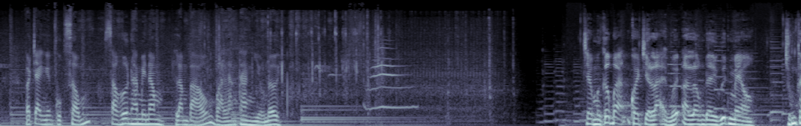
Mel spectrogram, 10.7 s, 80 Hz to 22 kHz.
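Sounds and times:
speech: 0:00.3 - 0:04.2, 0:07.8 - 0:10.6
cat meowing: 0:04.8 - 0:05.6.

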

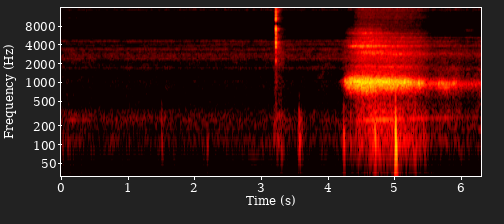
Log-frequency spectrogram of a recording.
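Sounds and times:
deep breath in and out: 0:04.2 - 0:06.2.

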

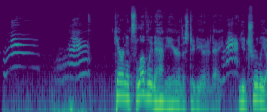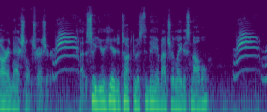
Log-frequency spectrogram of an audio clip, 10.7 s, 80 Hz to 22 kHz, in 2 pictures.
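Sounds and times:
house cat meowing: 0:00.0 - 0:01.9, 0:04.4 - 0:04.8, 0:06.3 - 0:07.0, 0:10.0 - 0:10.6
speech: 0:02.3 - 0:09.6.

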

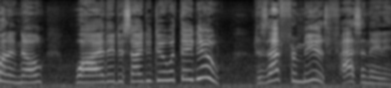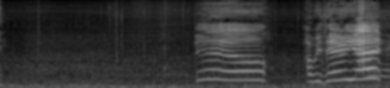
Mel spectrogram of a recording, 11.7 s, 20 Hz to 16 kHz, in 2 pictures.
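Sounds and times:
car slowing down onto a dirt road, low engine rumble: 0:00.0 - 0:11.7
speech: 0:00.3 - 0:06.0, 0:08.8 - 0:09.4, 0:10.4 - 0:11.7
light rattles: 0:06.3 - 0:10.6.

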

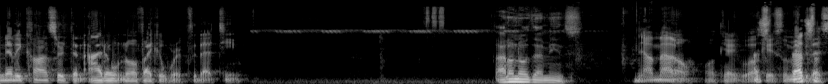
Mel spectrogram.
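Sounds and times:
speech: 0:00.0 - 0:02.6, 0:05.0 - 0:08.2
crickets chirping: 0:02.4 - 0:06.5.

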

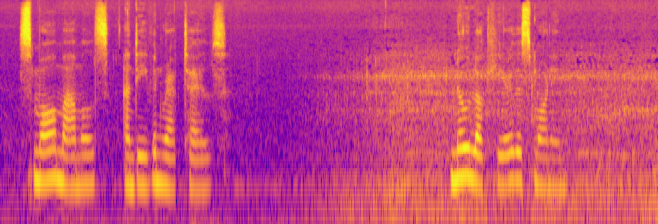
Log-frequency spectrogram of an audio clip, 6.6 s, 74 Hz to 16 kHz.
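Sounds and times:
speech: 0:00.2 - 0:02.4, 0:04.5 - 0:05.8
engine of a small blue motorboat leaving the marina: 0:03.0 - 0:06.5.

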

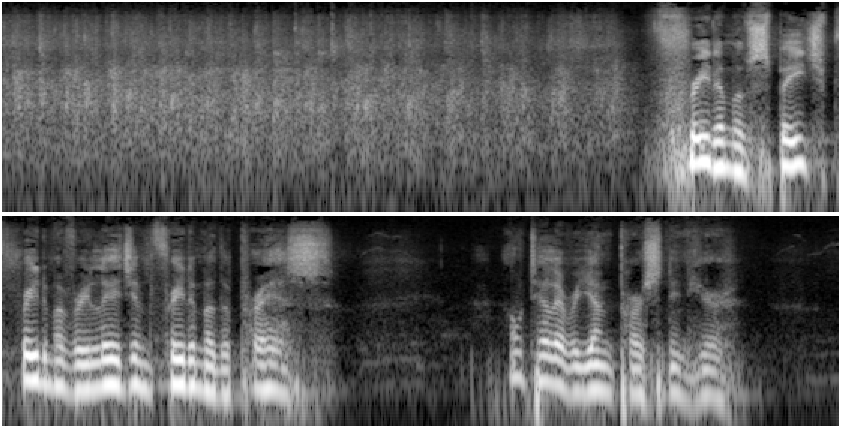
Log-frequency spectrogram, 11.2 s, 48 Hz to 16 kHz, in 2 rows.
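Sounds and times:
crowd applauding: 0:00.0 - 0:04.4
speech: 0:04.6 - 0:07.8, 0:09.0 - 0:10.6.

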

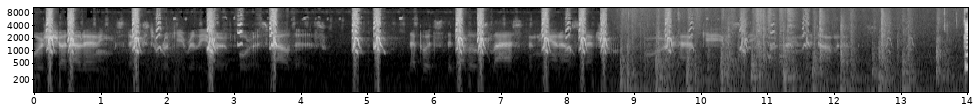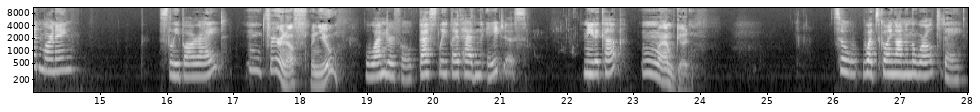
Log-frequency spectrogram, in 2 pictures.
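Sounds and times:
dog barking: 0:00.1 - 0:00.7, 0:01.4 - 0:04.0, 0:04.8 - 0:05.3, 0:06.3 - 0:07.0, 0:07.6 - 0:08.8
speech: 0:14.1 - 0:14.7, 0:16.0 - 0:21.5, 0:22.3 - 0:24.0, 0:26.1 - 0:28.0.

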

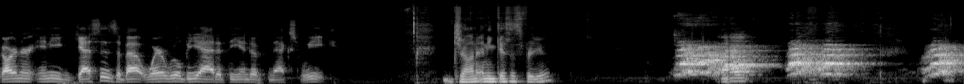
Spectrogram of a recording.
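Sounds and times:
speech: 0:00.0 - 0:03.4, 0:04.4 - 0:05.6, 0:07.2 - 0:07.6
dog barking: 0:06.7 - 0:09.6.

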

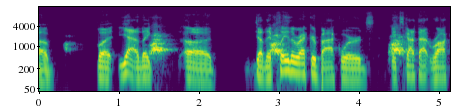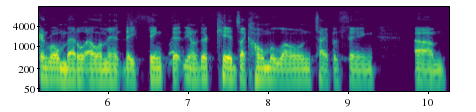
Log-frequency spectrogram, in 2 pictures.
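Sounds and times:
speech: 0:00.0 - 0:10.2
dog barking: 0:01.4 - 0:01.8, 0:02.9 - 0:03.1, 0:04.4 - 0:04.7.

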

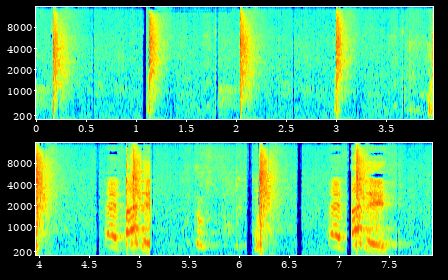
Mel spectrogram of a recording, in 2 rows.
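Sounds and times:
intense loud sharp slaps: 0:00.0 - 0:00.5, 0:01.1 - 0:01.4, 0:02.0 - 0:02.4, 0:03.0 - 0:04.3, 0:06.0 - 0:07.4.

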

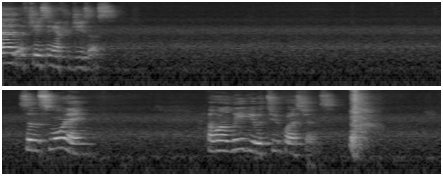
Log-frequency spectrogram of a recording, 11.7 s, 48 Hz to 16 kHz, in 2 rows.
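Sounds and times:
speech: 0:00.0 - 0:01.5, 0:06.2 - 0:07.1, 0:08.6 - 0:10.8
faint sneeze: 0:10.5 - 0:11.0.

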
